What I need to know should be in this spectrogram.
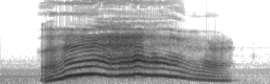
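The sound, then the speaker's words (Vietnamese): A single anguished wail blends into a groan, one drawn-out voiced cry lasting over two seconds. It swells quickly, holds a strained, slightly wavering pitch, then sags lower before breaking off. “Tiếng kêu rên thảm thiết vang lên.”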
